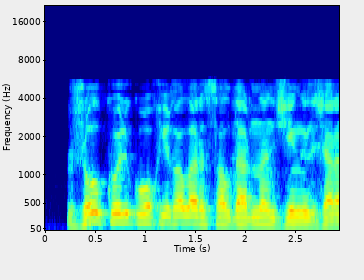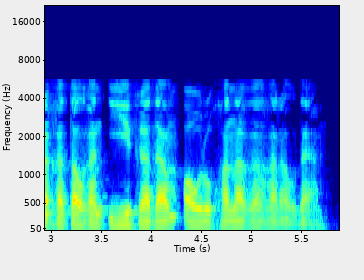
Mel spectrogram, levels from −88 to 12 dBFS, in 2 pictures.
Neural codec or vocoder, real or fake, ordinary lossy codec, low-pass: none; real; AAC, 32 kbps; 5.4 kHz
